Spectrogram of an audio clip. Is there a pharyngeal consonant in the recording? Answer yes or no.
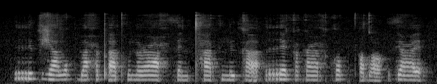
yes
